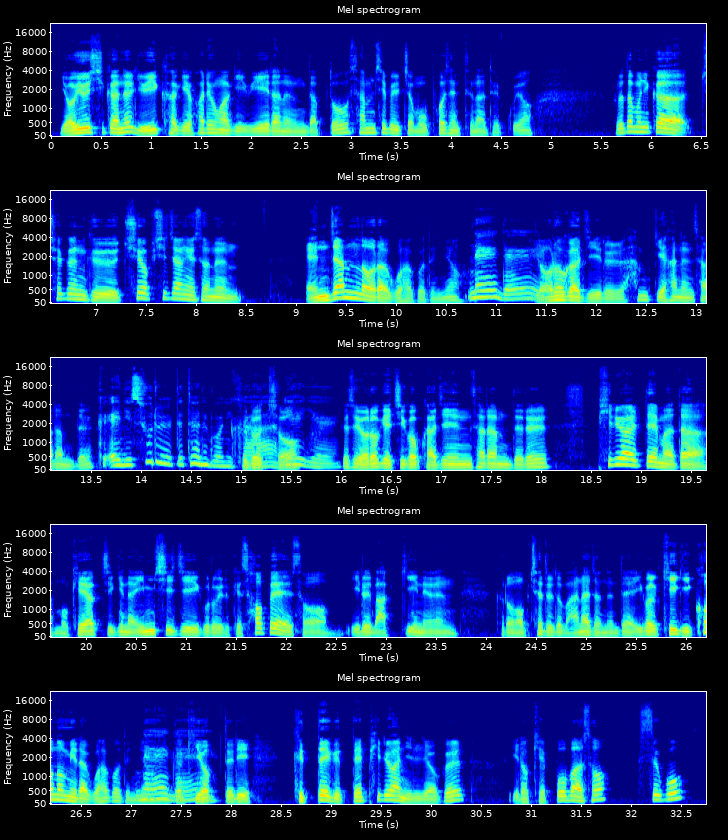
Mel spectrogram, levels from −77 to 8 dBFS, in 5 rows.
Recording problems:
none

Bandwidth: 15.5 kHz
